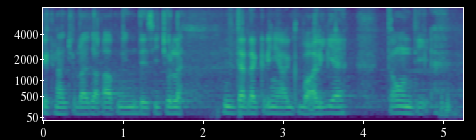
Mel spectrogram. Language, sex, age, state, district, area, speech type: Dogri, male, 18-30, Jammu and Kashmir, Kathua, rural, spontaneous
